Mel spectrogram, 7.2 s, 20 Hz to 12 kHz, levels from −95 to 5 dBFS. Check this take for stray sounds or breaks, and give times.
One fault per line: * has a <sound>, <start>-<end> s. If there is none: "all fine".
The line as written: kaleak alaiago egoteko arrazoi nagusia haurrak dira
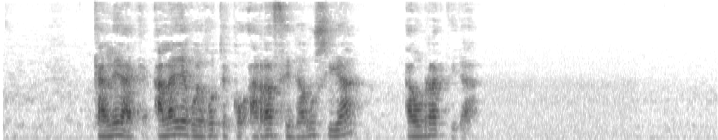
all fine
